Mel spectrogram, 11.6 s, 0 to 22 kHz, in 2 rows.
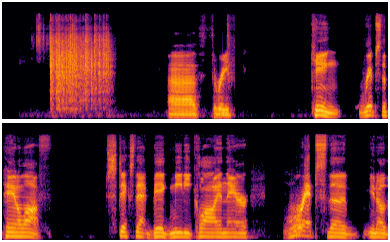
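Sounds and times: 
dice tumbling across a hard table: 0:00.4 - 0:01.8
speech: 0:02.5 - 0:03.6, 0:04.6 - 0:06.6, 0:07.4 - 0:11.5.

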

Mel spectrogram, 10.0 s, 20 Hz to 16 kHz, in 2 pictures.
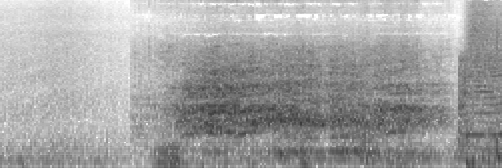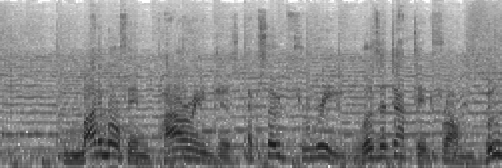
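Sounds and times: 
sea wind: 0:00.0 - 0:04.9
speech: 0:05.7 - 0:10.0.

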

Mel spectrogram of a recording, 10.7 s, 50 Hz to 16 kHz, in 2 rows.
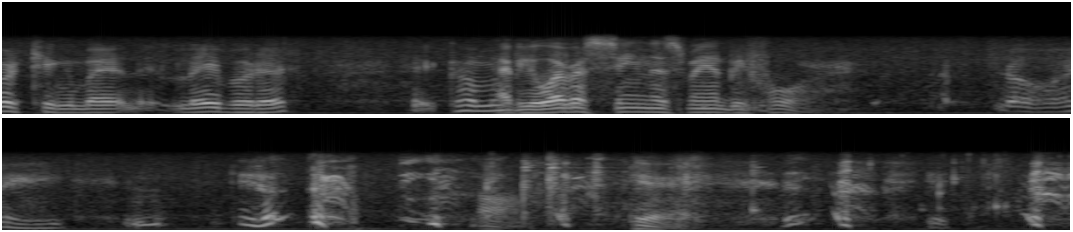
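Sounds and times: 
speech: 0:00.0 - 0:04.3, 0:05.0 - 0:10.6
water poured into a glass: 0:10.0 - 0:10.5.

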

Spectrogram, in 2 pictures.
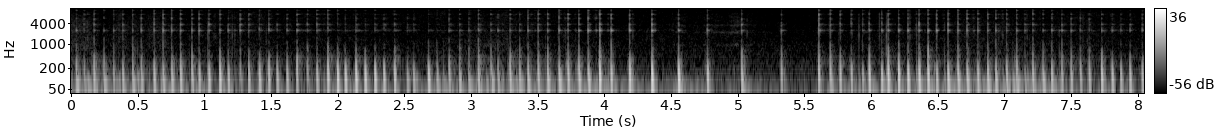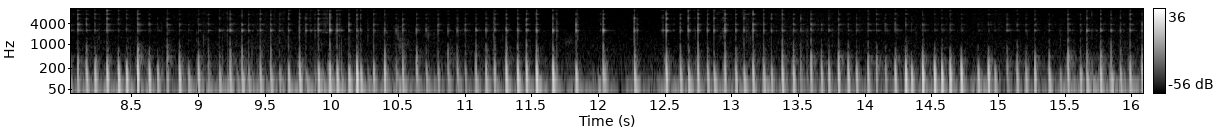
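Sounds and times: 
fast rhythmic tapping: 0:00.0 - 0:16.0.

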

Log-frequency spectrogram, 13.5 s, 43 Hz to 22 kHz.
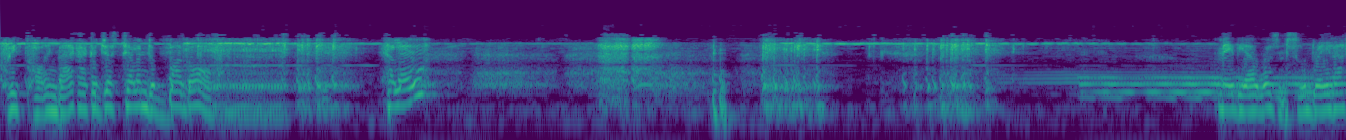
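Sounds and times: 
telephone bell ringing: 0:00.0 - 0:04.6, 0:07.6 - 0:13.4
speech: 0:00.1 - 0:03.3, 0:03.9 - 0:04.4, 0:12.2 - 0:13.4.

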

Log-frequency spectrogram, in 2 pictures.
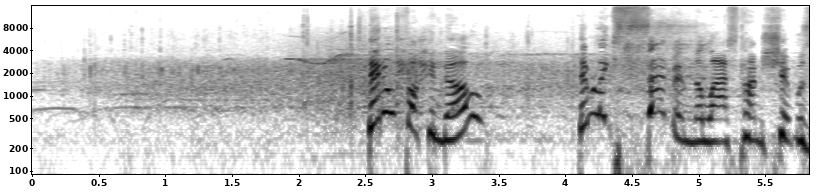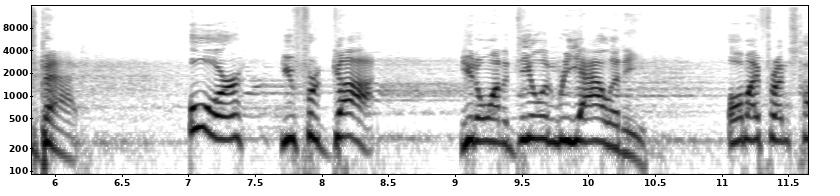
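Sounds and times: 
crowd of many hands clapping: 0:00.0 - 0:05.1
speech: 0:02.5 - 0:03.5, 0:04.1 - 0:06.3, 0:07.0 - 0:11.6.

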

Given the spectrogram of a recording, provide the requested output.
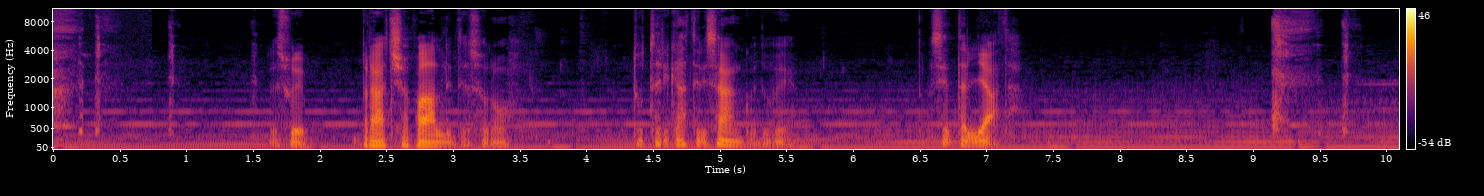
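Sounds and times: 
person coughing harshly: 0:00.0 - 0:01.0, 0:09.2 - 0:10.0
speech: 0:01.6 - 0:03.6, 0:04.4 - 0:05.7, 0:06.6 - 0:07.3.

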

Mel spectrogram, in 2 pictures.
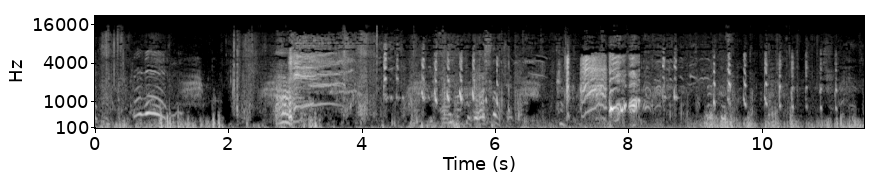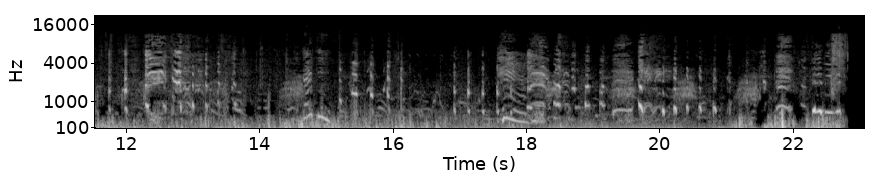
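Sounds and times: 
Cayuga duck quacking: 0:01.2 - 0:01.7, 0:04.4 - 0:07.6, 0:14.3 - 0:14.9, 0:20.1 - 0:21.7
laughter: 0:02.7 - 0:22.8.

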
